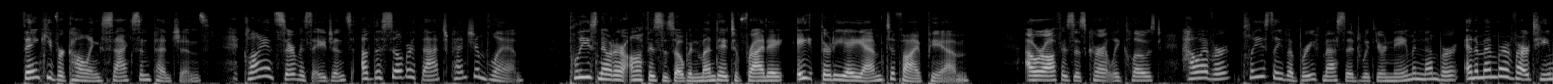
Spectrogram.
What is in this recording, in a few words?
english american ivr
